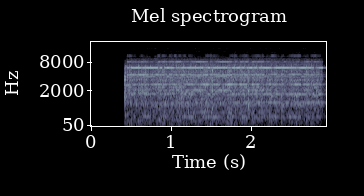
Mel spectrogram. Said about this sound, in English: The alarm clock is ringing. It's 6 a.m.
